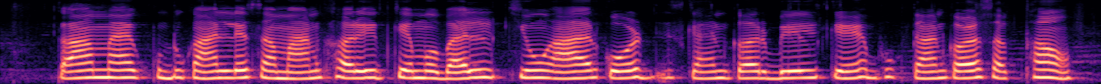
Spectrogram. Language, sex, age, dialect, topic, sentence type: Chhattisgarhi, female, 18-24, Central, banking, question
